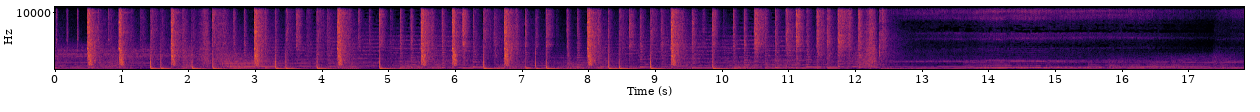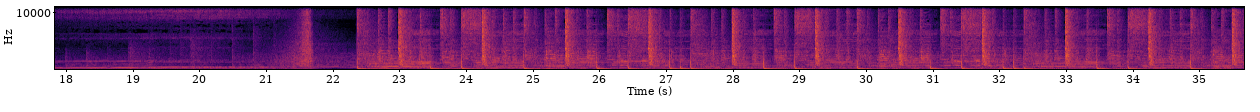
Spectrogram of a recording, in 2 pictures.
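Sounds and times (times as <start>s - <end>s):
hard inspiring motivational rap beat: 0.0s - 14.5s, 22.3s - 35.6s.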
